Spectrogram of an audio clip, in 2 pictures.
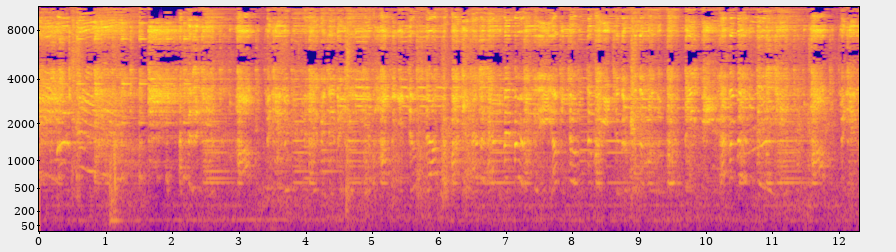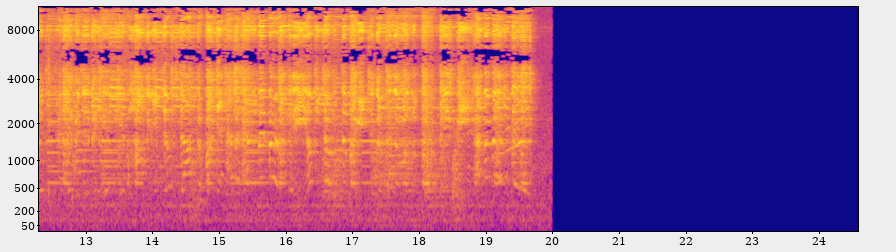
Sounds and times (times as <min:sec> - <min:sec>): Music: 0:00.0 - 0:19.8.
